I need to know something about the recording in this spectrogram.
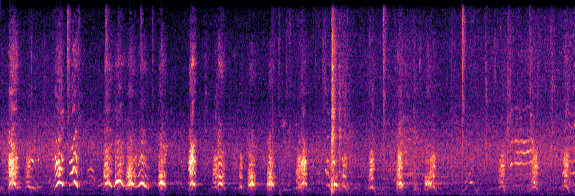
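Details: German Shepherd competing in a world championship agility final, a rapid run of excited yelping barks and whines, fast and uneven, with crowd noise and faint voices behind.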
